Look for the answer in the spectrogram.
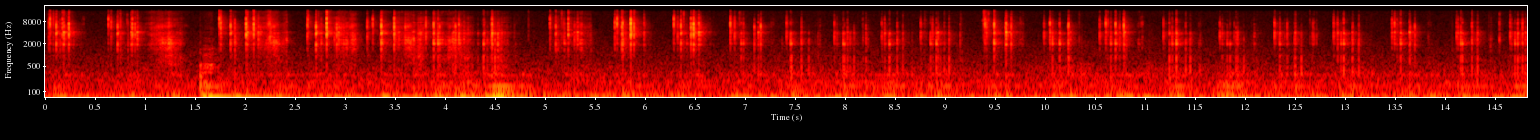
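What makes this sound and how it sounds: Long acrylic nails tap and scratch quickly across a pink-painted wooden toy hair dryer, a solid flat piece of wood held upright. The result is a dense, continuous stream of crisp clicks and bright, dry scratching over a steady low hum.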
